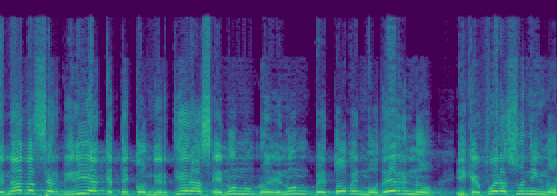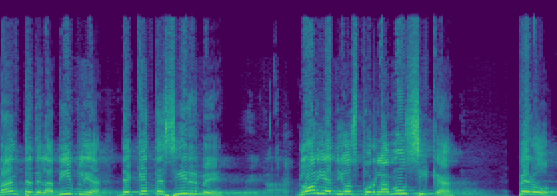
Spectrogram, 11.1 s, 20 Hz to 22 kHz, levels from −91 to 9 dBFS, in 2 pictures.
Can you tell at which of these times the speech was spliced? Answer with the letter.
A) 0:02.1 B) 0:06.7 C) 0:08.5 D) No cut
A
